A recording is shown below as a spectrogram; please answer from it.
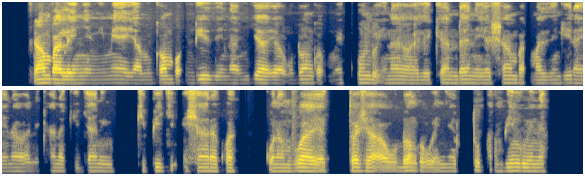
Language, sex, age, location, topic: Swahili, male, 36-49, Wajir, agriculture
